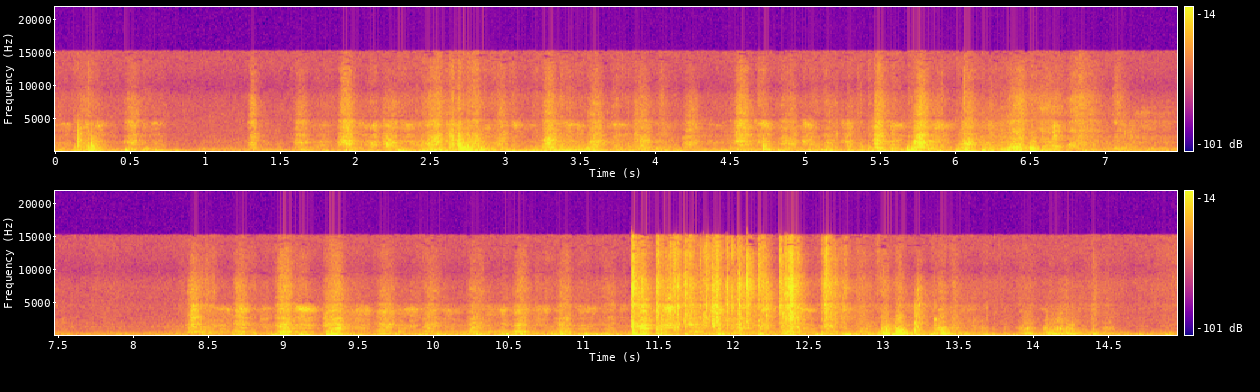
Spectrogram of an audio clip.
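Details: Wheaten Terrier Harley doing her morning exercises, panting rapidly and steadily at about three breaths per second, with a brief dip near eight seconds and scattered higher clicks later.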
